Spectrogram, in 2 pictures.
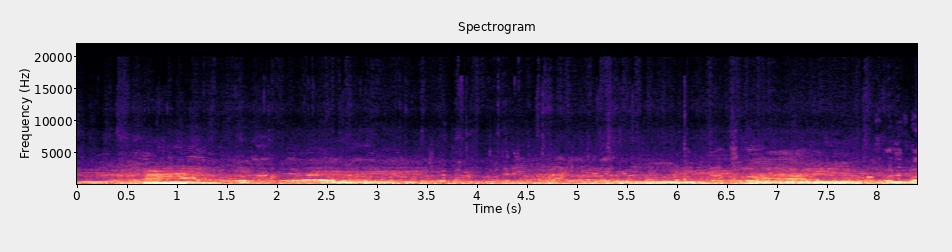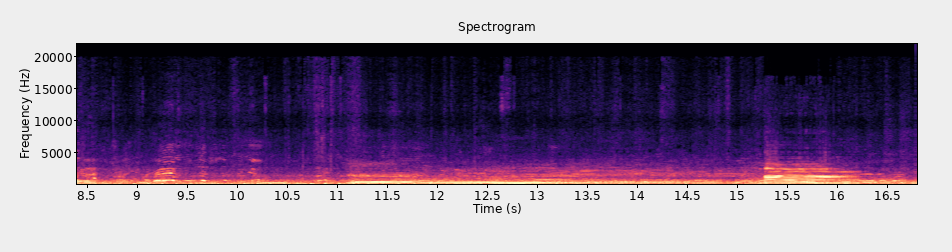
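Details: Sahiwal cattle at a cattle market in Sylhet, Bangladesh, where a farmer buys a young bull calf; repeated low lowing moos rise and fall amid constant crowd chatter and bargaining voices.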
